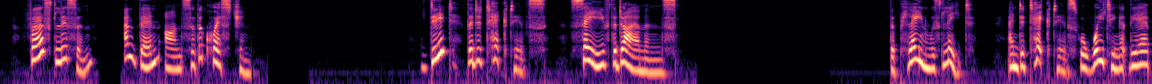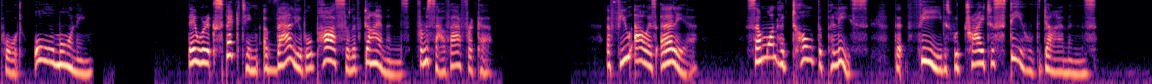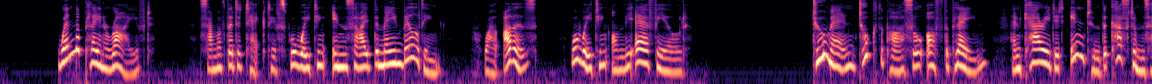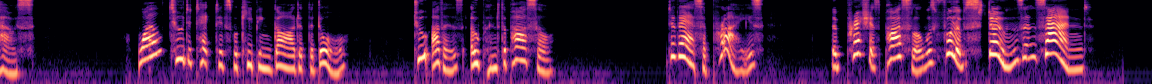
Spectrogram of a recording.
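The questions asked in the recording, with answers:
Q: Did the detectives save the diamonds?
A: No, the parcel was full of stones and sand.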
